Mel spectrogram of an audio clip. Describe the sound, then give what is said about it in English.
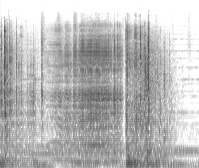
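A door is shut with a single dull, low thunk partway through, rising briefly above a steady tonal background. “Don't mind closing the door for some privacy.”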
